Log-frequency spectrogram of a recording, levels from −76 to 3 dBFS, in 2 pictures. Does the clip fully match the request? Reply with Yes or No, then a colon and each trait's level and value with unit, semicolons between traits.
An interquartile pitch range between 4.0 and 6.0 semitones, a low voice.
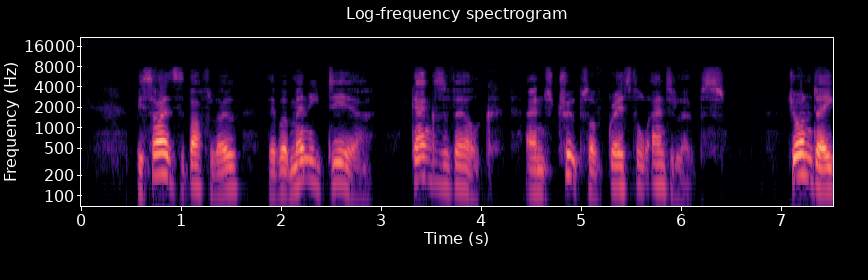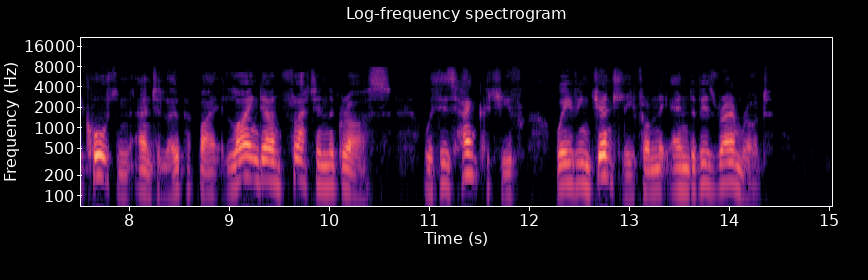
No: average, 5.1 semitones; medium, 145 Hz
